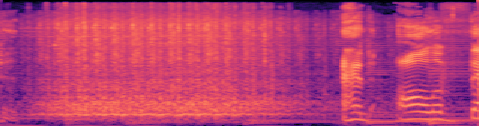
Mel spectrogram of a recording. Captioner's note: sewing machine whirring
